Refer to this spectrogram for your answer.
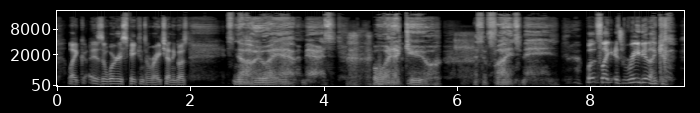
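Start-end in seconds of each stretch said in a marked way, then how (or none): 2.6-7.5 low, deep, slow, mushy, gummy hero voice. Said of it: "it's like his teeth are missing".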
